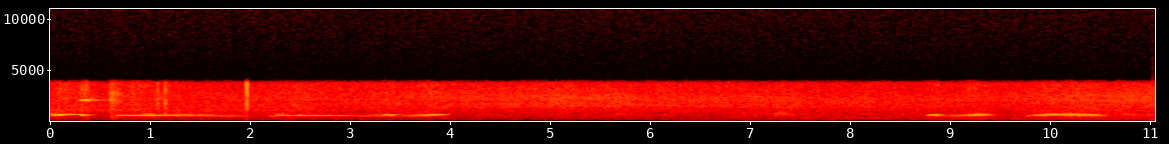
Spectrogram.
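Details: Female ringneck dove from Central Java giving its long ngelik ngluguk call: a series of low rolling coos, a long pause, then two more soft coos against steady background noise.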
